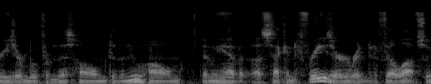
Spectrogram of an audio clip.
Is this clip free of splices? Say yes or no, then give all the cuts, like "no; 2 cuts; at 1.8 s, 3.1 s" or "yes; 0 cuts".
no; 1 cut; at 1.9 s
